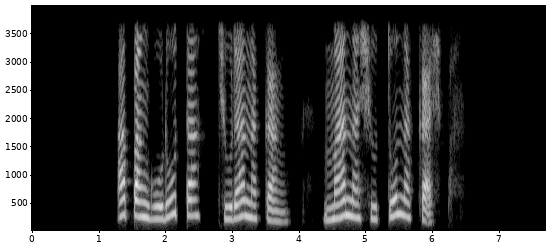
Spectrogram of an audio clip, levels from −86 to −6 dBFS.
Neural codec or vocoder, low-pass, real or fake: none; 3.6 kHz; real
